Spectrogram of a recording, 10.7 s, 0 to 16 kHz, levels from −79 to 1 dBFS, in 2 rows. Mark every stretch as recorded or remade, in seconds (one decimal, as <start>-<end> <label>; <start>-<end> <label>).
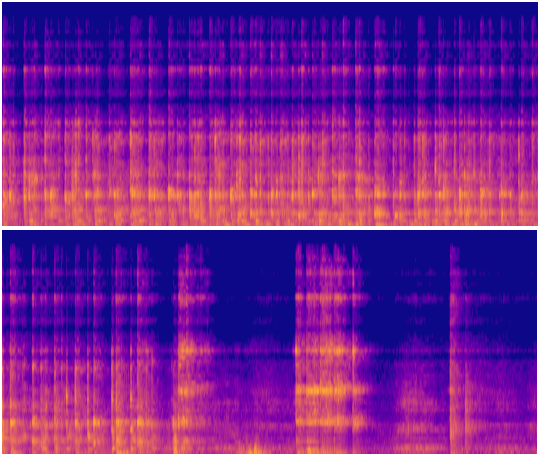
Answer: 0.0-10.7 remade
